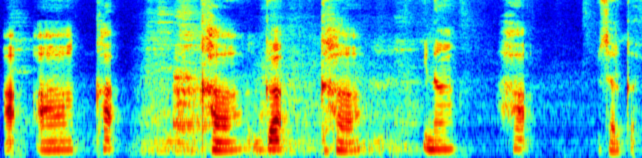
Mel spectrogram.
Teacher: కంఠం నుండి పుట్టే అక్షరాలు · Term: కంట్యాలు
